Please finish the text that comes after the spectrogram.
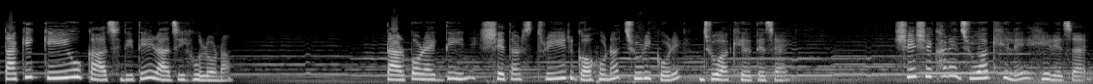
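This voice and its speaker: High-voiced woman narrating a moral story. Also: lively intonation, measured pace, darkish tone. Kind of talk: scripted story narration for a cartoon. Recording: muffled audio with faint music behind.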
